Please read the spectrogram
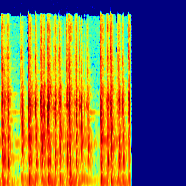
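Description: Typing sound: a rapid run of key clicks as on-screen text is typed out. It stops abruptly about one and a half seconds in, followed by dead silence.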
